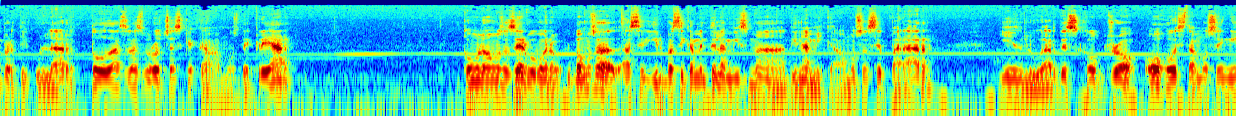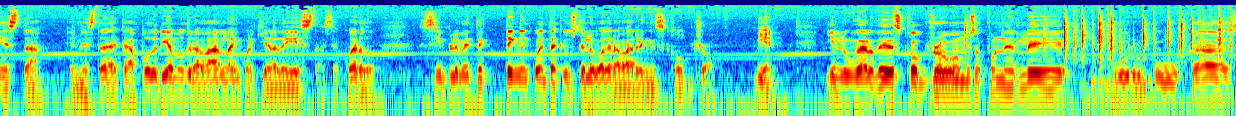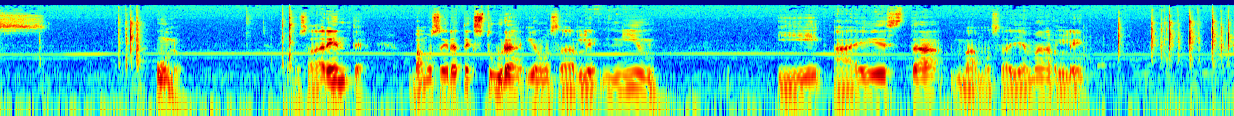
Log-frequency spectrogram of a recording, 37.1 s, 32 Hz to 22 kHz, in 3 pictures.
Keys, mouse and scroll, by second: 10.0 click, 20.6 click, 24.1-25.7 typing, 27.0 BackSpace, 27.1 1, 28.6 Return, 30.1 click, 31.8 click, 36.0 click.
